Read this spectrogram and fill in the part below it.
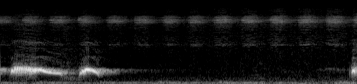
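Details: Spotted dove (tekukur) responding to another bird: a clear drawn-out falling coo followed by a short rising-falling coo, then quiet, with a new coo starting at the end; steady high pulsing insect-like hiss behind.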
